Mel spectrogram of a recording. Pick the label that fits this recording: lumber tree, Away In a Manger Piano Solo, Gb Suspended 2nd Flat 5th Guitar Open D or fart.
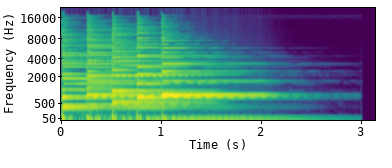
Gb Suspended 2nd Flat 5th Guitar Open D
